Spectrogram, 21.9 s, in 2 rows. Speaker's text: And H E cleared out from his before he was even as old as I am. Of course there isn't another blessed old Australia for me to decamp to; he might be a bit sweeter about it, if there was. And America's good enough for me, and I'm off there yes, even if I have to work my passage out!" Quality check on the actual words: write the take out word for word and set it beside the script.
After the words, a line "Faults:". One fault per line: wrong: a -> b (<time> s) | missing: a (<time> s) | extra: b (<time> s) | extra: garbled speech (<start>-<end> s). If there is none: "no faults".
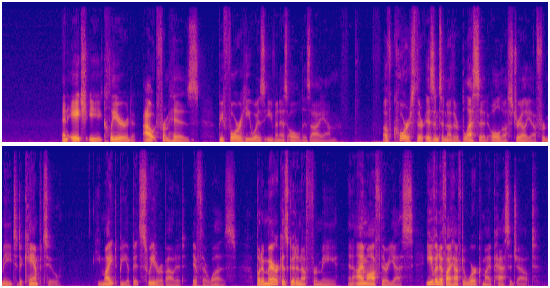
And H E cleared out from his before he was even as old as I am. Of course there isn't another blessed old Australia for me to decamp to; he might be a bit sweeter about it, if there was. But America's good enough for me, and I'm off there yes, even if I have to work my passage out!"
Faults:
wrong: And -> But (16.0 s)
